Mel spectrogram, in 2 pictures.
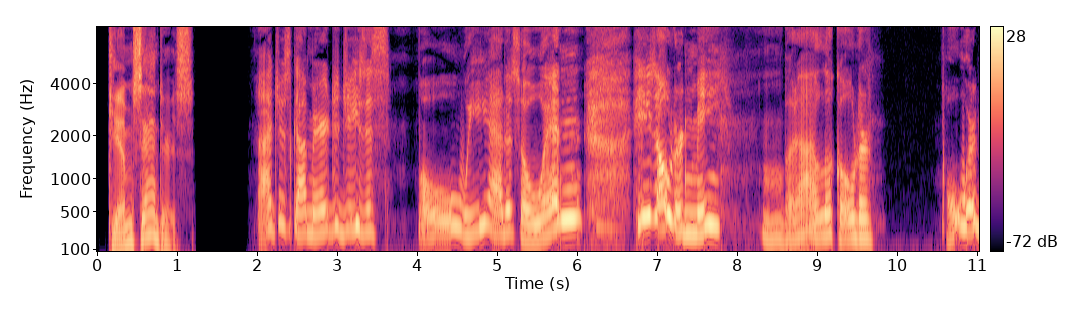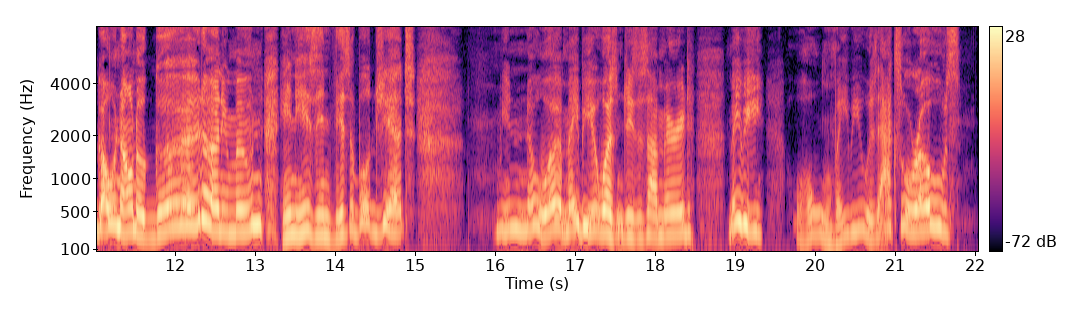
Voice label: HILLBILLY, Redneck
